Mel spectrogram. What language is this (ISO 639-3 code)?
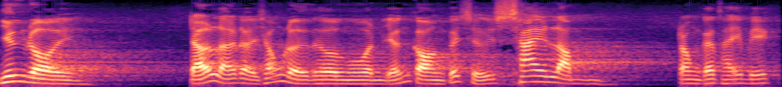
vie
